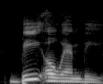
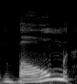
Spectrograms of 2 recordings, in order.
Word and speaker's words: bomb: pronunciations of like um t-o-m-b tomb c-o-m-b coombe no comb okay c-o-m-b comb b-o-m-b boom no bomb I'm the one that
